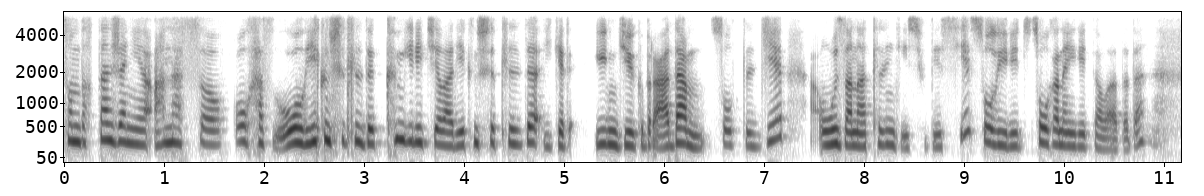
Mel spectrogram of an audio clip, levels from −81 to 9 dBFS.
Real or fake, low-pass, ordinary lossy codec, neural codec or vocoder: fake; 5.4 kHz; Opus, 24 kbps; codec, 16 kHz, about 1 kbps, DyCAST, with the encoder's durations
